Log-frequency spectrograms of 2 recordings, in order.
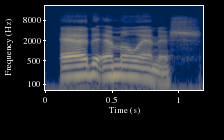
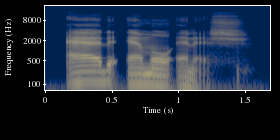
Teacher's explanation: Three syllables stress on the second.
